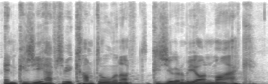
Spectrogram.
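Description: A man co-hosts a podcast in easy, rambling banter. He chuckles often and wanders through his sentences. His pitch sits in the middle range for a man. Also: very fast, darkish tone. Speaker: podcast co-host.

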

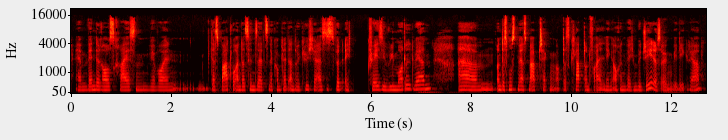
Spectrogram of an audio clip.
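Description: A woman with a lowish voice and a gravelly, creaky edge tells a personal story. She talks casually and with excitement, sprinkling English words through her sentences. Her telling stays loose and animated.

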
